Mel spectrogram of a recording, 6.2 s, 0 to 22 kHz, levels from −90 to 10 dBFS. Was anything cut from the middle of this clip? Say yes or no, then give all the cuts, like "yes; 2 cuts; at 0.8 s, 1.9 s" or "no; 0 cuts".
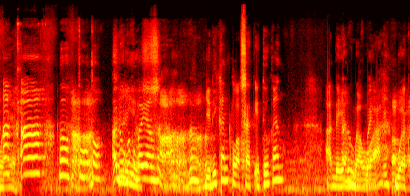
no; 0 cuts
